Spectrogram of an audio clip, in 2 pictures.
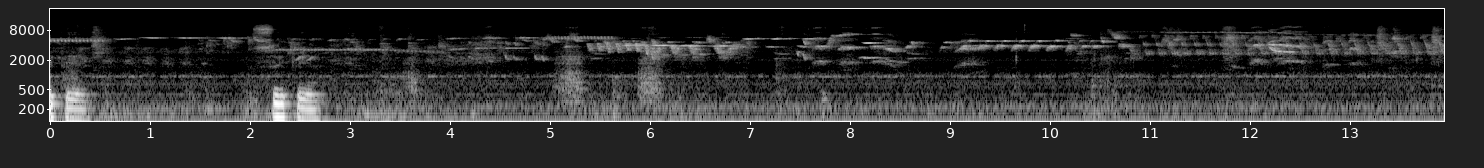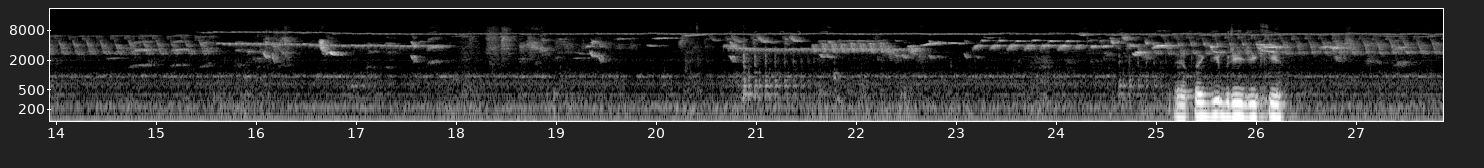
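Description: Baby birds cheep and chirp shrilly, begging for food, close by.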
